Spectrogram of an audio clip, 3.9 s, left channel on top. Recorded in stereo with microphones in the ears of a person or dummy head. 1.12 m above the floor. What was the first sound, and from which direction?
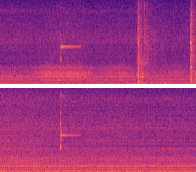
A bicycle bell, 35° right (ahead or behind).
